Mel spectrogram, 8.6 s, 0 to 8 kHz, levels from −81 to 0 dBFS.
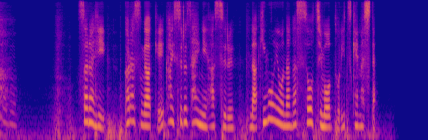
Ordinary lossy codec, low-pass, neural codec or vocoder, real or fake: none; none; codec, 16 kHz, about 1 kbps, DyCAST, with the encoder's durations; fake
